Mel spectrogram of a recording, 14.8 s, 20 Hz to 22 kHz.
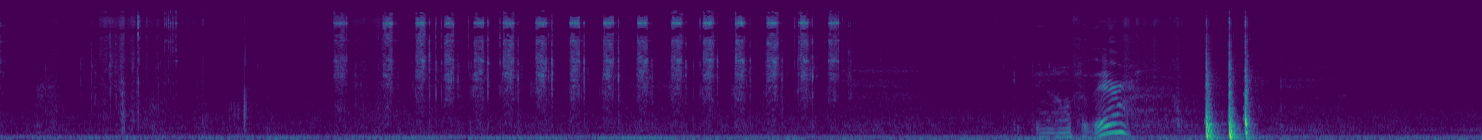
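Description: A ratchet wrench with an 11 mm socket clicking about three times a second for about five seconds as it is worked on a nut. Near the end comes a short grunt, then three loud, sharp knocks.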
